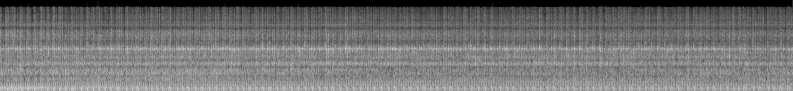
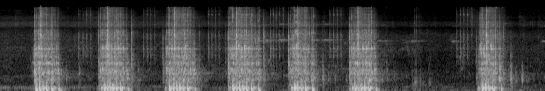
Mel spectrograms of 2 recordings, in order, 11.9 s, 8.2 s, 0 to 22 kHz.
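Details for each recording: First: Suzuki Max 100 two-stroke, cold start after about 5 years parked, only carburetor cleaned and wiring reconnected: fast uneven rattle and ringing clatter over exhaust buzz at idle; engine not 100% okay, abnormal sounds present, cause not yet found. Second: Suzuki Max 100 two-stroke cold-started after five years of storage during restoration, petrol connected: blipped in short sharp bursts about once a second, each time picking up cleanly and dropping back, running normally.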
